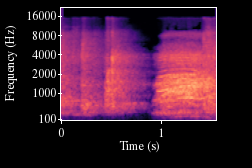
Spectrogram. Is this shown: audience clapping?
yes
